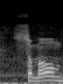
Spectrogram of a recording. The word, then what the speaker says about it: Simone: Simon Bowles. Oh, I'm sorry. I, I did not mean to mispronounce a name like that. I said Simon too. Simone Biles.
